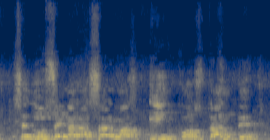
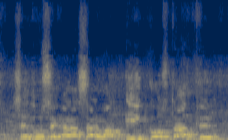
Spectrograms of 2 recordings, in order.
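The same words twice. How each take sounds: Both takes have the same delivery.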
